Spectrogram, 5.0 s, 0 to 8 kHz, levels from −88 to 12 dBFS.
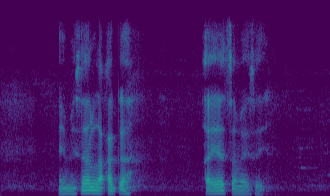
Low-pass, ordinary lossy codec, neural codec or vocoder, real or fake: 7.2 kHz; none; none; real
